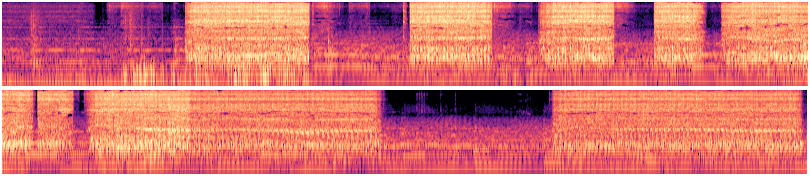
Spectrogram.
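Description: Small battery-powered reciprocating saw cutting through branches, running in short bursts that stop and start several times, then two longer, steadier runs with a faint whine. The uploader puts the saw stopping on thicker branches down to a weak battery.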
